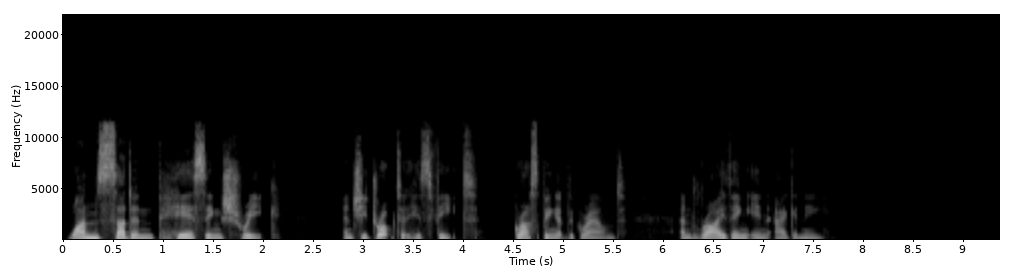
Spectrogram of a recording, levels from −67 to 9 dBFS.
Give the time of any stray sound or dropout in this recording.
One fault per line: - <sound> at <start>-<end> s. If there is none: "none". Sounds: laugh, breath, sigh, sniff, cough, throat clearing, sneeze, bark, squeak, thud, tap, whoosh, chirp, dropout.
none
